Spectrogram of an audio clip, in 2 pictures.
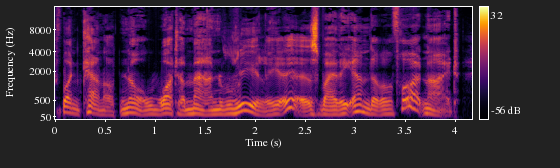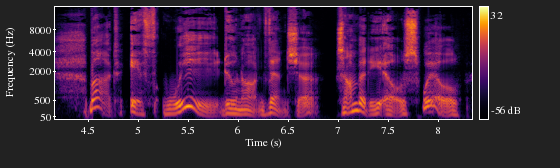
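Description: A woman voicing a dry, unruffled middle-aged gentleman father in a classic novel audiobook, measured, deadpan and mock-solemn. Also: a bass voice, breathy edge, dry recording, full character voice.

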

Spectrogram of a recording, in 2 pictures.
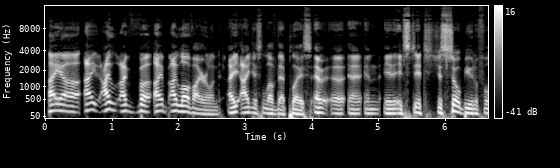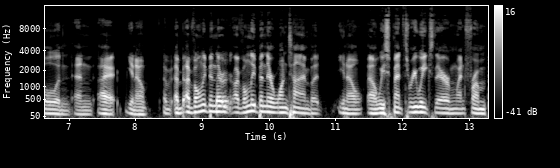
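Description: A man's voice: mid-range voice, moderate pace, hardly any pauses, a bit bright, no echo. Male radio host from Chicago, close dry studio mic, chatty and stammering. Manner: chatty, stammering with repeated words. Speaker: radio talk show host. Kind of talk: radio interview.

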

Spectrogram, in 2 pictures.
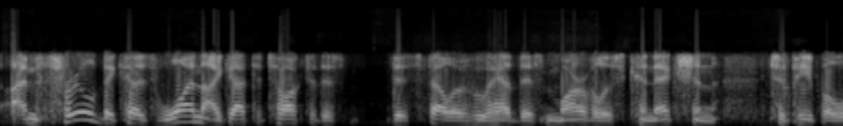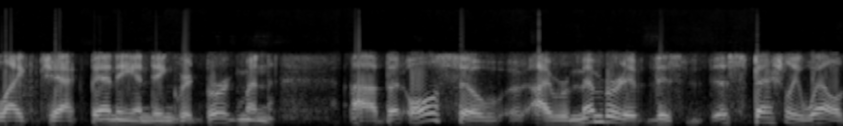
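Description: An American man in middle age talks as a radio interview guest. He tells his stories with reflective enthusiasm at a medium pitch, recorded very dry. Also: dry recording, phone-quality sound. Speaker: magazine publisher and writer, radio guest. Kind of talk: anecdotal radio interview talk.

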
